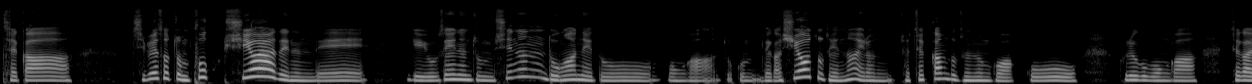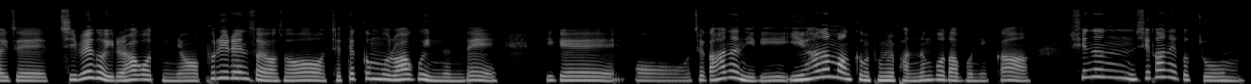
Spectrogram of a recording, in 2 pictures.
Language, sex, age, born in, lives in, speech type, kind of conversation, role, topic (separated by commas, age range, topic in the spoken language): Korean, female, 30-34, South Korea, South Korea, conversation, advice, user, 휴식 중에 느끼는 죄책감과 시간 압박감을 어떻게 줄일 수 있을까요?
